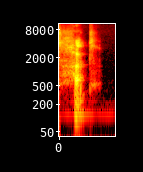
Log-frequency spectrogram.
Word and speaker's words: Hutt: It's pronounced Hutt.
